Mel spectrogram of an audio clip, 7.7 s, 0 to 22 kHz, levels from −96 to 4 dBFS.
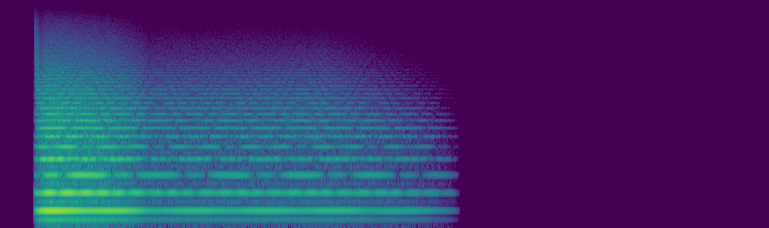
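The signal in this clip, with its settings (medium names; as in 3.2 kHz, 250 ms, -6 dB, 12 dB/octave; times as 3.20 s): synth patch with pulse-width modulation D#4, interval +12 st, sub -21 dB, noise -8 dB, filter lowpass, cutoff 1.6 kHz, Q 1, filter envelope 3 oct, filter decay 0.06 s, filter sustain 30%, attack 128 ms, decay 1.01 s, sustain -19.5 dB, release 1.39 s, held 2.87 s, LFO 1.4 Hz, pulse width 28%, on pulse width 10%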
